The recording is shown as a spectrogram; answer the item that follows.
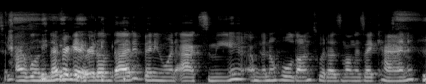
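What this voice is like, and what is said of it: Thick Jamaican accent. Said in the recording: “I was raised in Jamaica, hence the thick accent.”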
